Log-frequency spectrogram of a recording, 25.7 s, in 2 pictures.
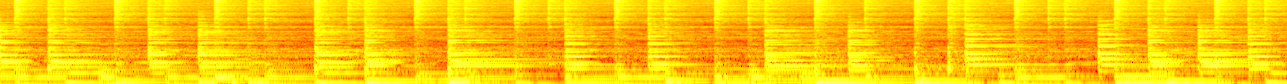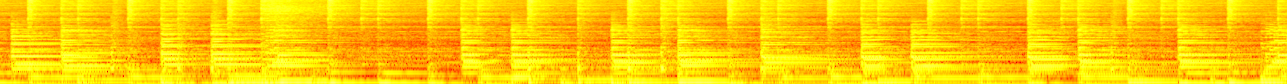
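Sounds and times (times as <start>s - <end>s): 
blues music in B flat at 120 bpm: 0.0s - 25.7s.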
